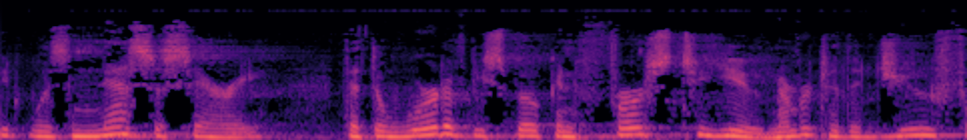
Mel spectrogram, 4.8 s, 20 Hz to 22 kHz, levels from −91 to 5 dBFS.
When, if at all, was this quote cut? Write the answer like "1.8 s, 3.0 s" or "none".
1.6 s, 2.3 s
